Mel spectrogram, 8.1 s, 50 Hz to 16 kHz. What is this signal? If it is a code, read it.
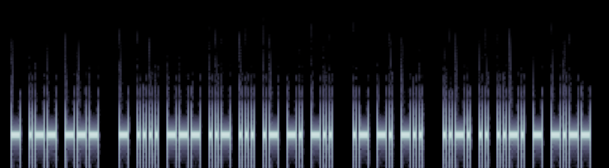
Morse code, heard as a keyed tone, about 30 wpm, 700 Hz. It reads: TWO THOUSAND AND FIFTY
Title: A Sound Of Thunder 30wpm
